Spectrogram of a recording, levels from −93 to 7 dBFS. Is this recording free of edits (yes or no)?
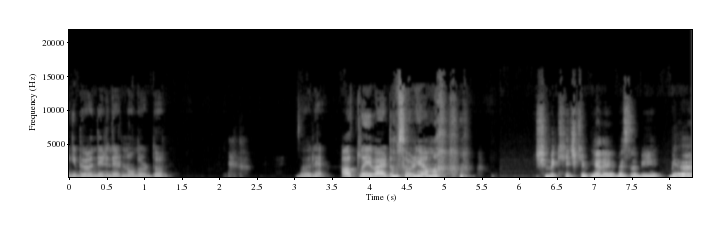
yes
